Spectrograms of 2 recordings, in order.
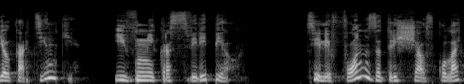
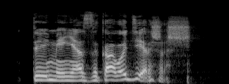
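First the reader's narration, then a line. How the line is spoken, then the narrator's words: Growl. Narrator (Russian): рыкнул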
